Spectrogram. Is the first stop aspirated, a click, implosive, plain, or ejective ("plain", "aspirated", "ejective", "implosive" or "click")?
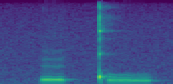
click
